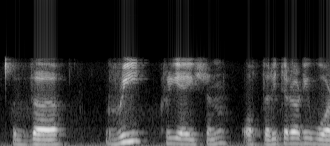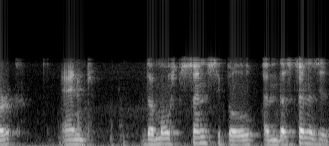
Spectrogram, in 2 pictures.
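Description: A man hosting a poetry show over a video call, speaking in a measured, formal way with dry self-mockery. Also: mid-range voice. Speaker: host. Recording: tinny call audio.

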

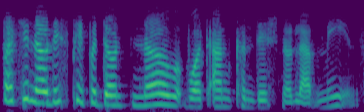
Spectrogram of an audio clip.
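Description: A woman's voice: medium pitch, big pitch swings, normal speed, no room sound. Swedish-accented woman host on thin phone-like audio. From Sweden. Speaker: radio host interviewing a guest. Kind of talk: reflective spiritual interview talk.

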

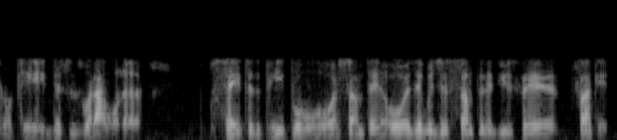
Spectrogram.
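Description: A man's voice: lowish voice, no echo, narrow, tinny audio. A man hosting an interview in an informal, conversational way, putting questions to a guest. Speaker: radio interviewer, host.

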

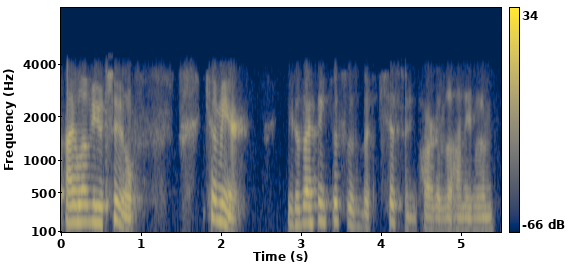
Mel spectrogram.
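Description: Man acting an ardent, lively-pitched 1920s sweetheart. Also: moderate pace, natural voice. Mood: tender. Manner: emphatic, romantic. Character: devoted, ardent young 1920s newspaperman in love. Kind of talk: radio play acting. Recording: tinny phone-like line.

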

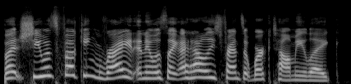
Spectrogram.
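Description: A young woman hosting a casual podcast interview, candid and quick to laugh, swearing freely. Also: sits high, very animated, fairly bright tone, no echo, clean studio sound. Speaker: podcast host. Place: comedy shop at a party.

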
